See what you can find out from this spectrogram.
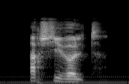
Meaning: archivolt
- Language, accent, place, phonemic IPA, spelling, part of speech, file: French, France, Lyon, /aʁ.ʃi.vɔlt/, archivolte, noun, LL-Q150 (fra)-archivolte.wav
